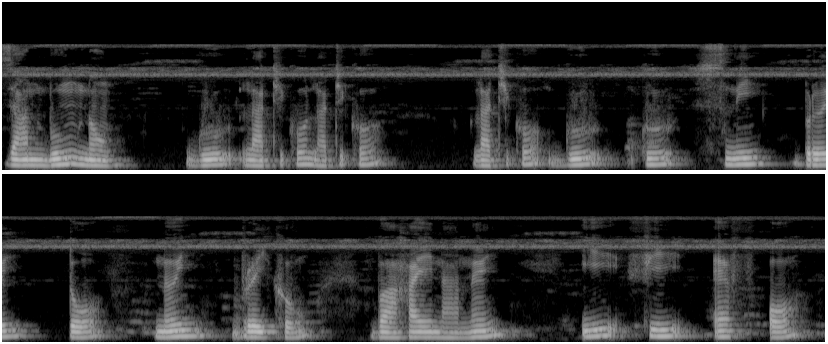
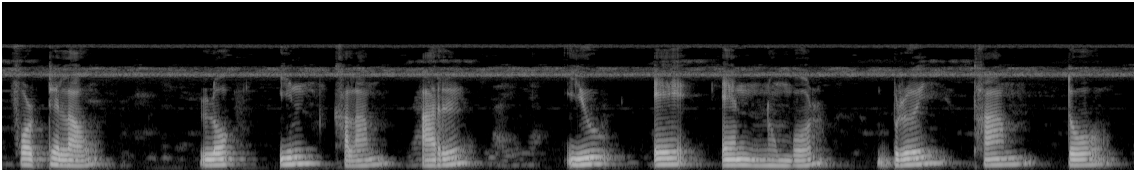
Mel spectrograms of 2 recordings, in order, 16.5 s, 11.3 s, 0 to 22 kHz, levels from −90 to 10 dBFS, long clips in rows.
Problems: none marked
